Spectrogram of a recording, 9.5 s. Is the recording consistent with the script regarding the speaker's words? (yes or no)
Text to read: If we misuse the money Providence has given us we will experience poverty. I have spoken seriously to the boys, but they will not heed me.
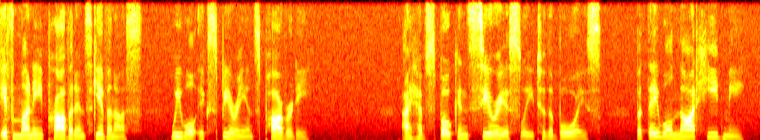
no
